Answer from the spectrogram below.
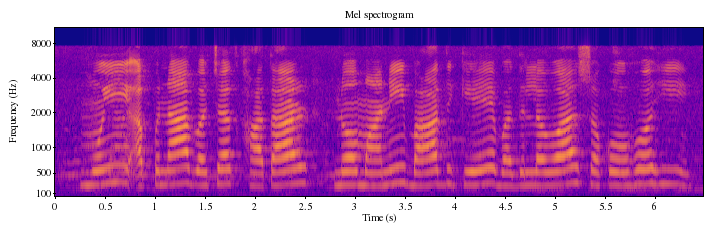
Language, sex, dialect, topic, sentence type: Magahi, female, Northeastern/Surjapuri, banking, question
